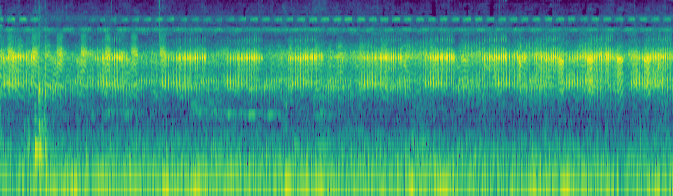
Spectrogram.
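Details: Frogs at night beside a campfire, massed high buzzy trills pulsing in quick waves, with a sharp crackle near the start and a soft low rumble underneath.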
